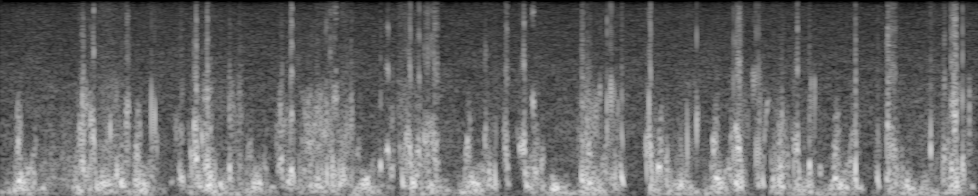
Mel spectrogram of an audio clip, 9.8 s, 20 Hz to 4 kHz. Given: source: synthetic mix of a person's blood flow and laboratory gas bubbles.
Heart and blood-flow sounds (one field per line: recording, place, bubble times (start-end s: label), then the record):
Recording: Doppler ultrasound of blood flow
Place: precordium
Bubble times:
0.71-1.32 s: bubbles
1.47-1.60 s: bubbles
1.69-1.85 s: bubbles
1.88-2.44 s: bubbles
2.75-3.55 s: bubbles
3.76-4.42 s: bubbles
4.81-5.11 s: bubbles
5.15-5.40 s: bubbles
5.73-6.29 s: bubbles
6.42-6.56 s: bubbles
6.63-7.01 s: bubbles
7.27-7.86 s: bubbles
7.90-8.23 s: bubbles
8.50-8.61 s: bubbles
8.74-8.99 s: bubbles
9.26-9.34 s: bubbles
9.38-9.73 s: bubbles
From the record:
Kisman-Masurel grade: 343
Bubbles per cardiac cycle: rolling drumbeat, 9 or more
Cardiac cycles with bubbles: 100%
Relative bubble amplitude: loud (0.450 to 0.775)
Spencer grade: 3 (all of the cardiac periods contain showers or single bubble signals, but not dominating or overriding the cardiac motion signals)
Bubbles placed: only in the low amplitude regions of the cardiac cycle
